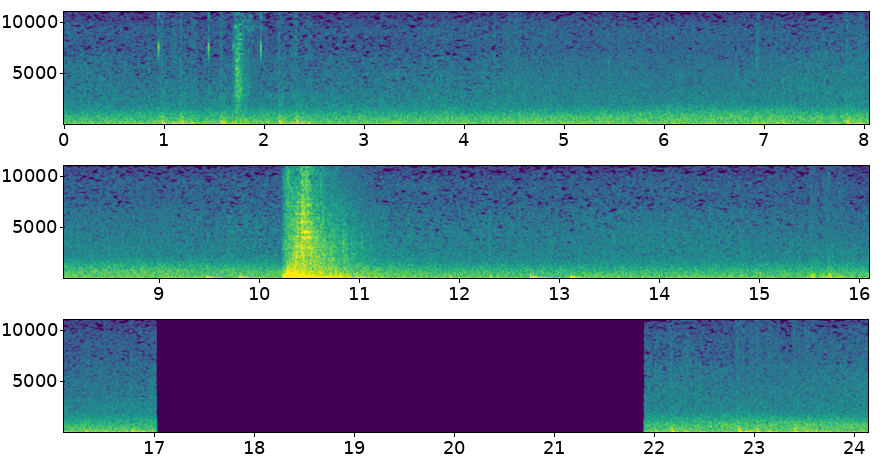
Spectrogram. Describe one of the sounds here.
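Footsteps thud on stone and grass.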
